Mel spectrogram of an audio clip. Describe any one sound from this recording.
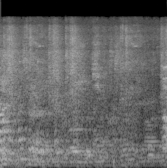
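Scissors snip through a ribbon.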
